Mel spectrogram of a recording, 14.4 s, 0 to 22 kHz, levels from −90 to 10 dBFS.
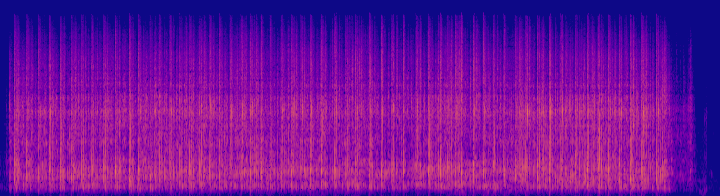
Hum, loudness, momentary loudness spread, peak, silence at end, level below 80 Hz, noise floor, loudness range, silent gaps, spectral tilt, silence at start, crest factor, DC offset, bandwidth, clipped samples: none; -33 LUFS; 5 LU; -10 dBFS; 0.55 s; -80 dBFS; -73 dBFS; 2 LU; none; -2 dB/octave; 0.2 s; 24 dB; under 0.1%; 16.5 kHz; under 0.1%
